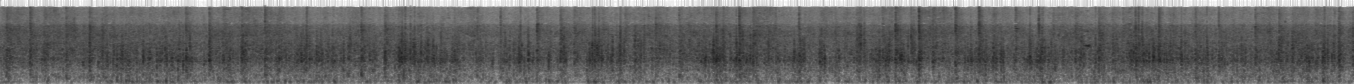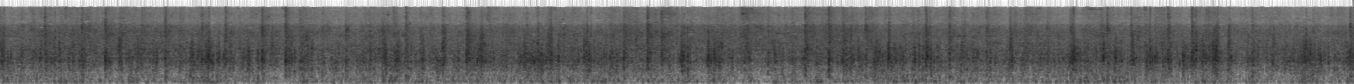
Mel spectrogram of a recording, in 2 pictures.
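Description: Passenger coaches of a diesel express train running at speed, heard from an open coach door: a steady rush of steel wheels on the rails with a dense clatter of clicks, swelling and easing every second or so.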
